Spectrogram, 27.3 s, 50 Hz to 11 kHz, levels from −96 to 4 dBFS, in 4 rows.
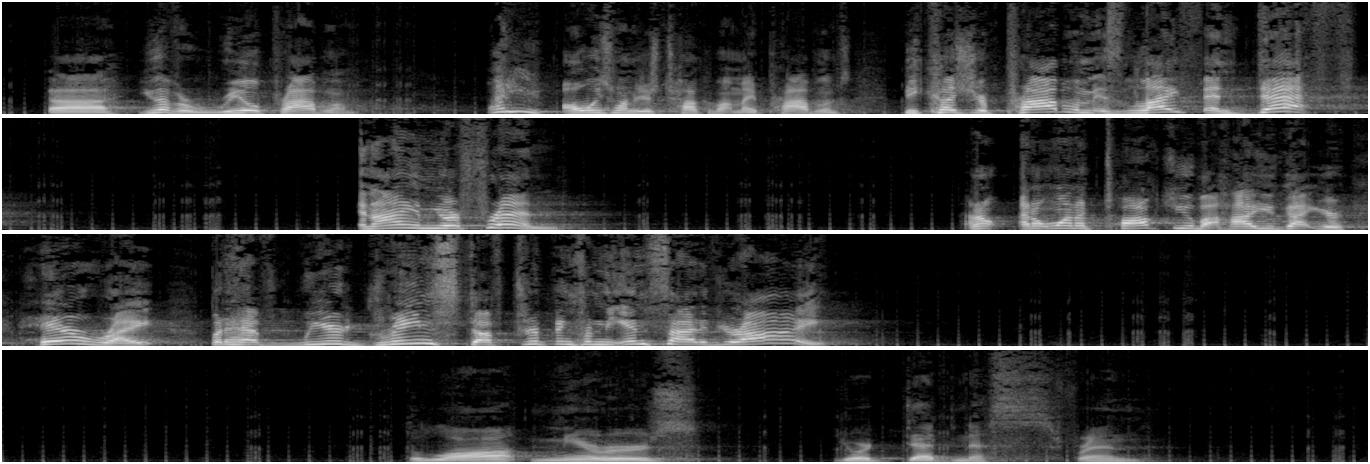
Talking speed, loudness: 140 wpm, -22 LUFS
